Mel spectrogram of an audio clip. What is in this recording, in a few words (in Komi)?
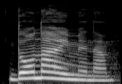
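"донаӧй менам", Komi, female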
